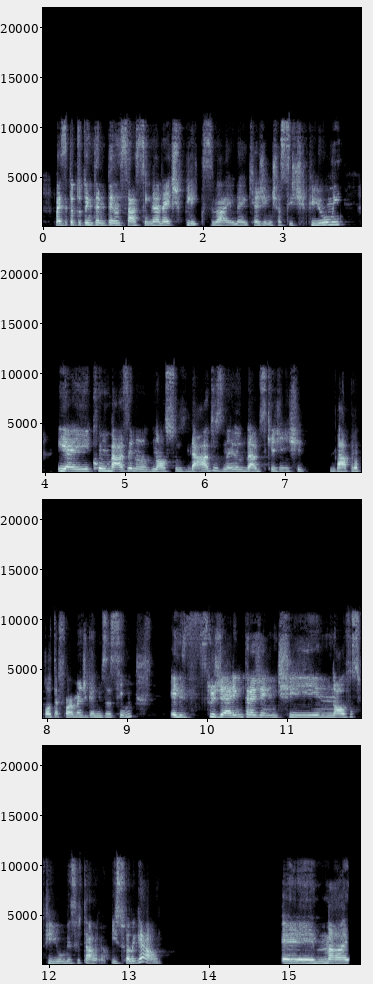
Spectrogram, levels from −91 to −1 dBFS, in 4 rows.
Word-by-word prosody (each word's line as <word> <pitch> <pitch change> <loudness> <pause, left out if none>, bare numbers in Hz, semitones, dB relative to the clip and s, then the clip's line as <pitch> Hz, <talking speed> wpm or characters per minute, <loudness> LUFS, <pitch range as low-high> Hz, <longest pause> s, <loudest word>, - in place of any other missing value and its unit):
mas 210 - +6
é 220 - -7
que - - +2
eu - - -8
tô 225 - -5
tentando 225 -2 +1
pensar 210 -3 +2
assim, 185 -1 -4
na 190 0 +4
Netflix, 190 -2 -1
vai, 175 -2 -2
né, 175 -1 -6
que 165 - -14
a - - -1
gente 175 +1 -6
assiste 180 0 -6
filme, 250 +5 -1 0.4
e 235 - +6
aí 210 -1 +3
com 235 0 +1
base 215 +3 +4
nos 205 -5 -7
nossos 190 -2 -3
dados, 220 +7 +2
né, 195 0 -4
nos 190 - -8
dados 180 -2 +1
que 195 - -4
a - - -8
gente 180 -1 -7 0.3
dá 180 +2 +4
pra 185 +1 -2
plataforma, 180 +2 0
digamos, 185 -2 -6
assim, 185 +7 -7 0.5
eles 210 -2 +2 0.2
sugerem 230 -3 +4
pra 230 -1 +4
gente 210 0 -2
novos 190 +5 0
filmes, 195 -2 -8
e - - -11
tal, - - -1
isso 190 +3 -5
é 215 - +7
legal. 215 - +1 1.5
Eh, 290 -2 +5
mas 195 -1 +3
200 Hz, 180 wpm, -23 LUFS, 185-220 Hz, 1.5 s, é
